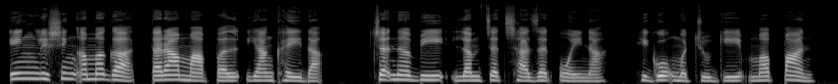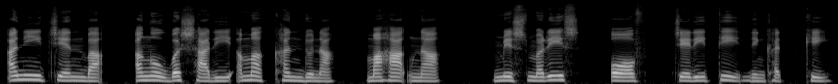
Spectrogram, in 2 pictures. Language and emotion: Manipuri, neutral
